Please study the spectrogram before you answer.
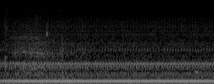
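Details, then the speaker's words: Akai CS-M02 cassette deck (circa 1980–81) under test through an old amp: steady low hum with a faint high tone and light hiss, no rhythm or change; the amp's background hum. "sometimes doesn't have to have an old amp that's a bit noisy because at least you know when it's running"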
